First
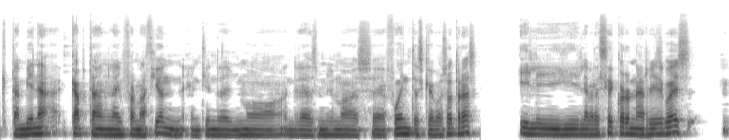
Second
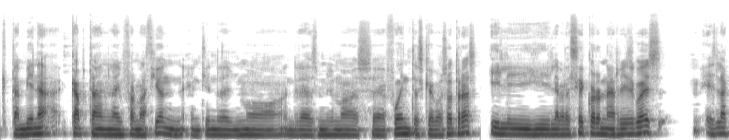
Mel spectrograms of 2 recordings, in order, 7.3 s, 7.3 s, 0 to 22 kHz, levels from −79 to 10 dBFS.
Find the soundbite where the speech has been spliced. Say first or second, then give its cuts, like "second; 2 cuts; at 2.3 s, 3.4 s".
second; 1 cut; at 4.8 s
